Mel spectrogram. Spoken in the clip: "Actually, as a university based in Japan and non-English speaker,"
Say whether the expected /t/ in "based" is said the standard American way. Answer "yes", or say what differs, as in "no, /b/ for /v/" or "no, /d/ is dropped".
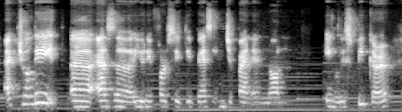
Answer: no, /t/ is dropped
